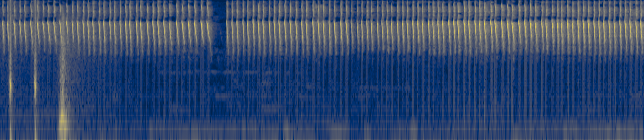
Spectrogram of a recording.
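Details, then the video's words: Bar-winged prinia (ciblek gunung) singing in full "tembakan" style for songbird training: a long, rapid run of high, sharp chirps about four per second, briefly breaking near the third second, opened by a few loud clicks, with low hum beneath. "Ciblek Gunung Full Nembak"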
